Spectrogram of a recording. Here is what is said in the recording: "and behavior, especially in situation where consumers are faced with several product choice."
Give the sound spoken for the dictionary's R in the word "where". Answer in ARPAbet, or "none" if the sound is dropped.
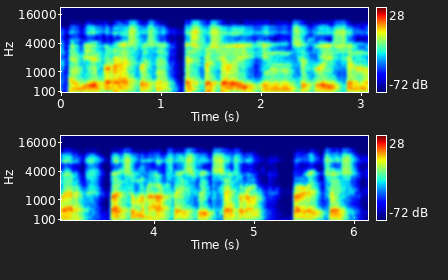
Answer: R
